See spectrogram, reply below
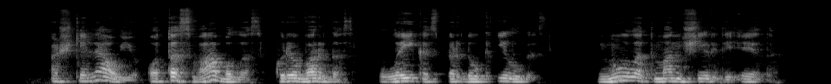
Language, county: Lithuanian, Vilnius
